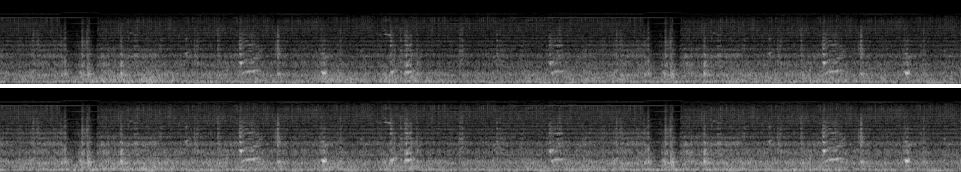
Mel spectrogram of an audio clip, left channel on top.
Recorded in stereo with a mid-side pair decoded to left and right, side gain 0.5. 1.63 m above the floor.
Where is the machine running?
25° right.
